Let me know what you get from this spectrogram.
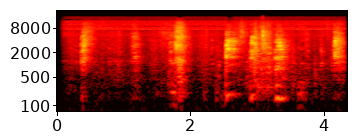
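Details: West Highland White Terrier at play, giving short harsh breathy bursts of growling and panting roughly every half second, some louder than others, with faint background noise.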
